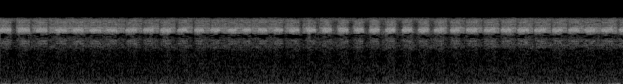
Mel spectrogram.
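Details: Sunny Provence cicadas sing as one: an unbroken, sizzling high buzz with a regular throbbing beat near three pulses each second, and the rest quiet.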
